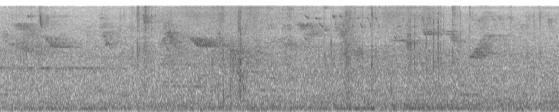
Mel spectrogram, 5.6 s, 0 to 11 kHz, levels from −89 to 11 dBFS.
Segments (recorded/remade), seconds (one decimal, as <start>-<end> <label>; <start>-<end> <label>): 0.0-5.6 recorded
